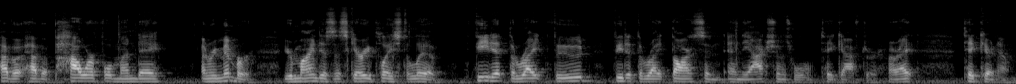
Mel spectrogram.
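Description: At a moderate pace, a man talks, his pitch varying in an ordinary way. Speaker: motivational speaker. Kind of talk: motivational vlog talk. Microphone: phone near.

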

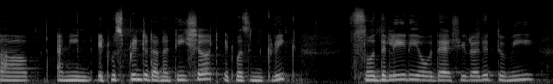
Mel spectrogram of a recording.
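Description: Her intonation monotone and flat, a woman of medium pitch speaks at a very fast pace. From India. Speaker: traveller. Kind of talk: casual chat.

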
